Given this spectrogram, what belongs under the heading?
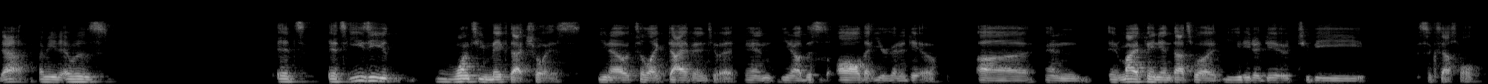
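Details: Adult man who says he has a bit of a stutter; stuttering.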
